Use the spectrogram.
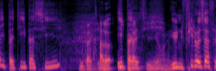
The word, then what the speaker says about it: Hypatie: La plus grande femme de tous les temps pour vous est Hypatie, ça on le prononce comme ça, Hypatie.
